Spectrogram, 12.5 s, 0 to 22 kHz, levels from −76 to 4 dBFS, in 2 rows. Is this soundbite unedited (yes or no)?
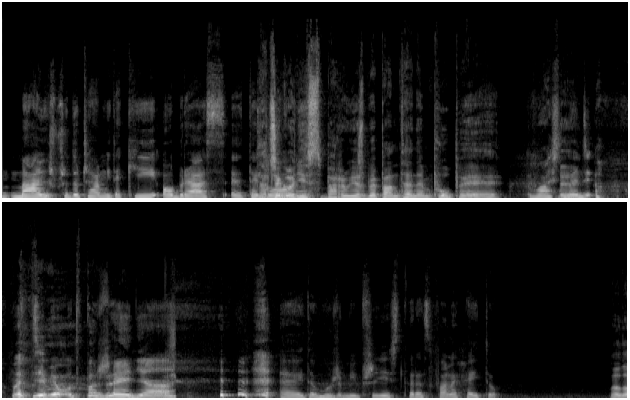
no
